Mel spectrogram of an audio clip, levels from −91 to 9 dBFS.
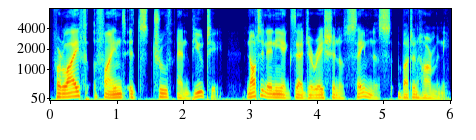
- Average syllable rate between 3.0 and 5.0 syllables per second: Yes, 4.9 syllables/s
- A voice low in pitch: Yes, low, 100 Hz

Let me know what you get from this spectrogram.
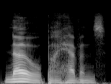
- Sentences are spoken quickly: No, average, 160 wpm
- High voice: No, low, 100 Hz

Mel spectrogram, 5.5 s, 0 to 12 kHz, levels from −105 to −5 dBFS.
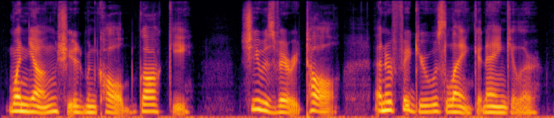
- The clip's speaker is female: Yes, female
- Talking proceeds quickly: No, average, 195 wpm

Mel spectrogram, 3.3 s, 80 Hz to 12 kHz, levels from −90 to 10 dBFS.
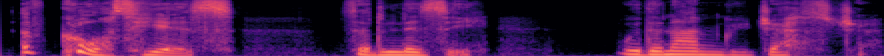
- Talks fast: No, average, 180 wpm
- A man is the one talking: No, female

